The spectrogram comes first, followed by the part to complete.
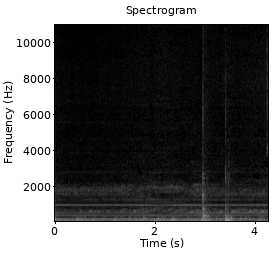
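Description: Faint steady hum of fixed tones, with two light clicks about three seconds in.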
